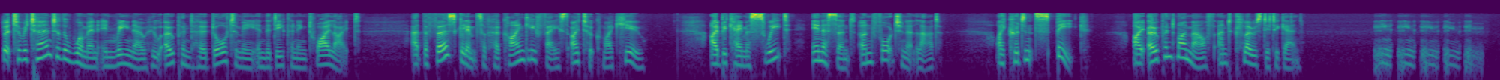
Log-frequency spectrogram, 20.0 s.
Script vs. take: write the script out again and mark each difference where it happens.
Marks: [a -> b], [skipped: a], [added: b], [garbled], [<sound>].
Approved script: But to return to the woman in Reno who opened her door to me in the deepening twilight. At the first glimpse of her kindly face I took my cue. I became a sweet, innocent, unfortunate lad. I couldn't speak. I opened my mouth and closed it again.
But to return to the woman in Reno who opened her door to me in the deepening twilight. At the first glimpse of her kindly face I took my cue. I became a sweet, innocent, unfortunate lad. I couldn't speak. I opened my mouth and closed it again. [laugh]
